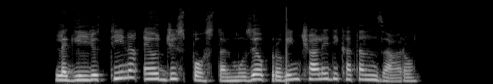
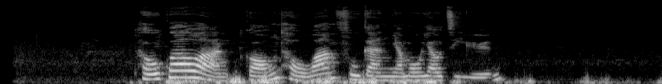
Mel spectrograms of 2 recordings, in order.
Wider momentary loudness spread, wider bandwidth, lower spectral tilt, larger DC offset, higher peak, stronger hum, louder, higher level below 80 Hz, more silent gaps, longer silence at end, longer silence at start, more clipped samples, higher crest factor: second, 8 LU vs 23 LU; about the same, 14.5 kHz vs 15.5 kHz; about the same, -7.5 dB/octave vs -8 dB/octave; neither; second, -6 dBFS vs -2 dBFS; neither; second, -22 LUFS vs -15 LUFS; second, -62 dBFS vs -32 dBFS; neither; first, 0.75 s vs 0 s; second, 0.55 s vs 1.3 s; neither; about the same, 18 dB vs 16 dB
